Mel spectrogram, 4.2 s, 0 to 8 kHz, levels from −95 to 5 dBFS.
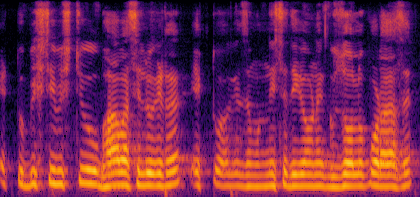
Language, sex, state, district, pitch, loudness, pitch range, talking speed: Bengali, male, Tripura, West Tripura, 185 Hz, -15 LUFS, 175-195 Hz, 215 wpm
